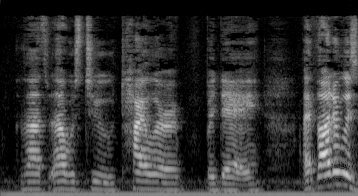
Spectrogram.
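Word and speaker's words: Badie: That's That was to Tyler Bedet. I thought it was Batty, but apparently Tyler changed the pronunciation of his last name to be Bedet,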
